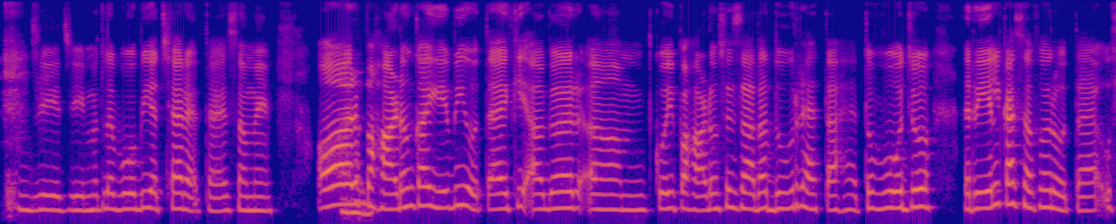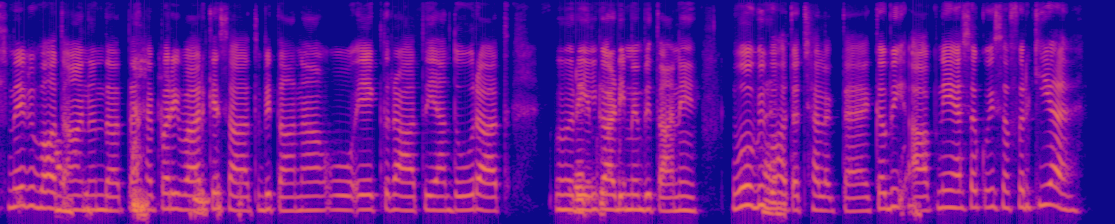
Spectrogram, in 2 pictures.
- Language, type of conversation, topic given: Hindi, unstructured, आप गर्मी की छुट्टियाँ पहाड़ों पर बिताना पसंद करेंगे या समुद्र तट पर?
- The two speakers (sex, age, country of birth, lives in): female, 20-24, India, United States; female, 50-54, India, United States
- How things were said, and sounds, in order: other background noise; unintelligible speech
